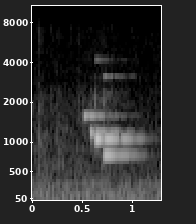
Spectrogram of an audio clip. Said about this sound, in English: Jaws will play a sound, which we do through the speech and sound manager, to indicate that the microphone has changed condition. And once that sound's played, I'll then do some dictation.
